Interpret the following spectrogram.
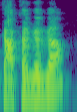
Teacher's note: क ख ग ग कंड से बोलेंगे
